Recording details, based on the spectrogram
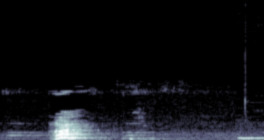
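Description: A single loud dog bark at close range, followed by a quieter low yip and a faint steady tone near the end, with no talking.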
